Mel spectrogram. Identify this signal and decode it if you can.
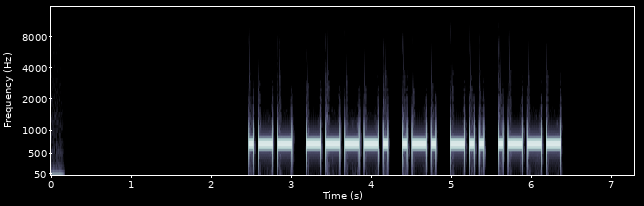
Morse code, heard as a keyed tone, about 20 wpm, 700 Hz. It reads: W9RDJ
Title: USA Call Signs - 5 Characters - Repeated 2x - 20wpm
